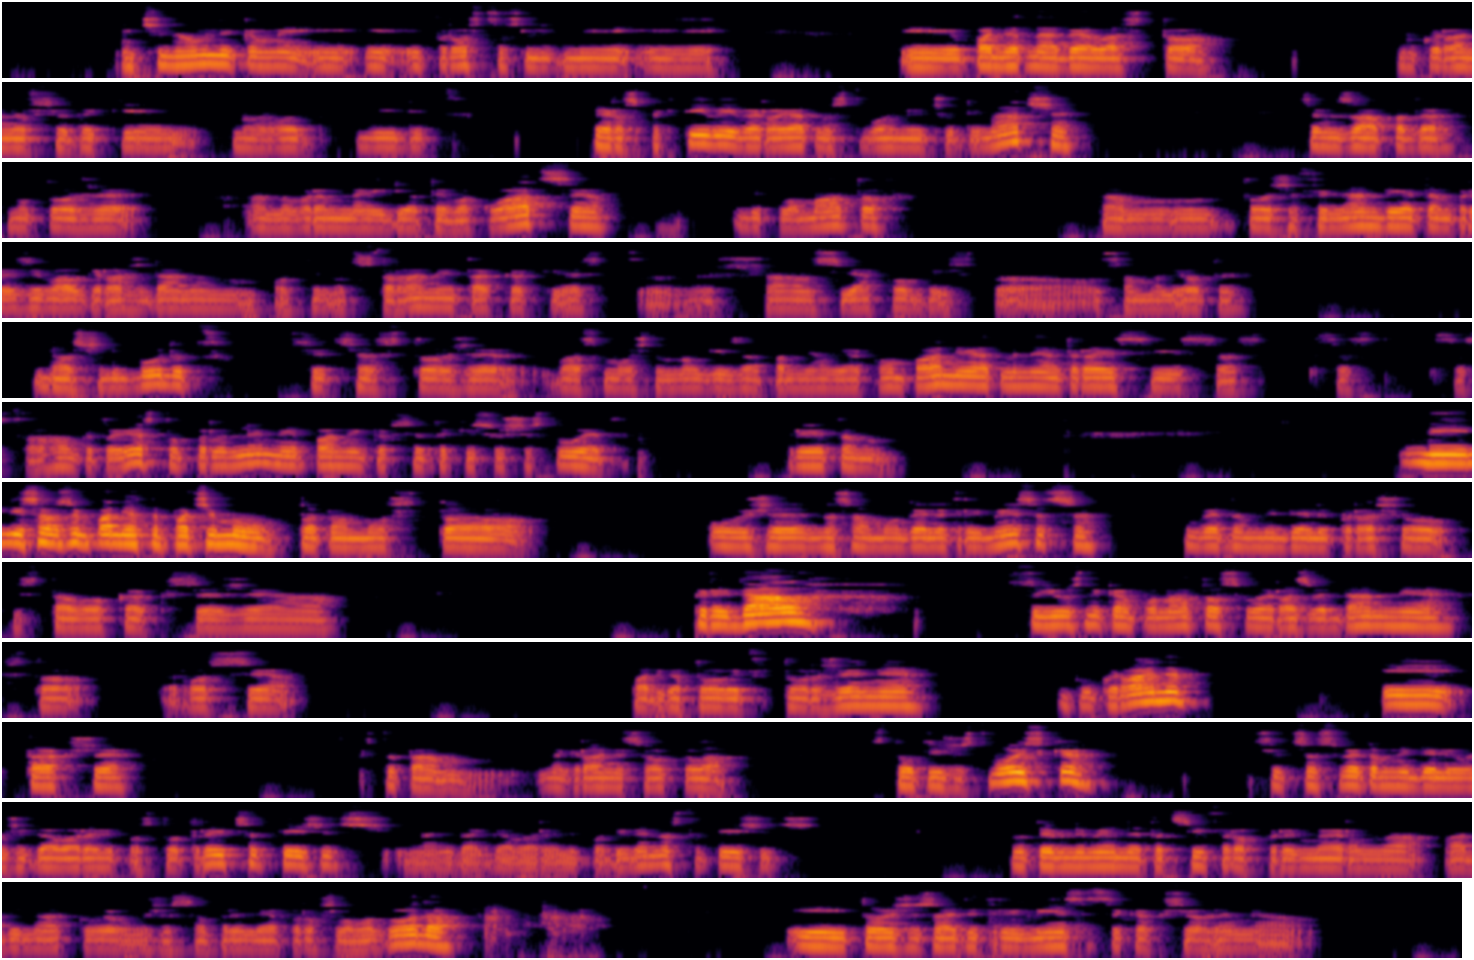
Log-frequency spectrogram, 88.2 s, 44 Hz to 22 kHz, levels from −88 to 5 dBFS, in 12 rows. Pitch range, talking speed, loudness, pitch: 105-125 Hz, 100 wpm, -28 LUFS, 115 Hz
